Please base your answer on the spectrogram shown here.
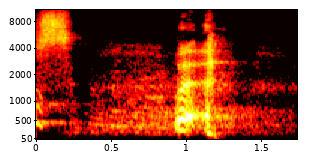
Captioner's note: laughter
